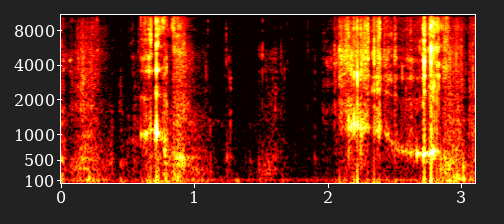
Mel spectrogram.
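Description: Kettle-cooked cheddar potato chips crunch faintly in two separate bouts of chewing, divided by a short quiet pause.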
